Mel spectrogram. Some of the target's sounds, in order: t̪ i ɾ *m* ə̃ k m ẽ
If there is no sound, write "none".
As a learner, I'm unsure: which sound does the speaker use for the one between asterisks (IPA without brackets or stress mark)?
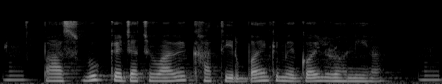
b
